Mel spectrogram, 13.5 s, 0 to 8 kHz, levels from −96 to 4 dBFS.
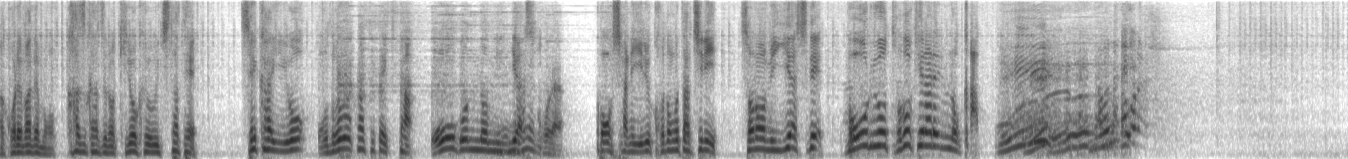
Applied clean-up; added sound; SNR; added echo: neural mask model RNNoise.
